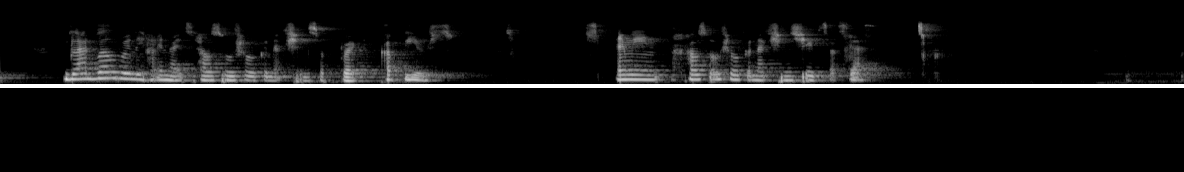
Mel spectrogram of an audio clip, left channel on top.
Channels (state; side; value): silent; right; digital silence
